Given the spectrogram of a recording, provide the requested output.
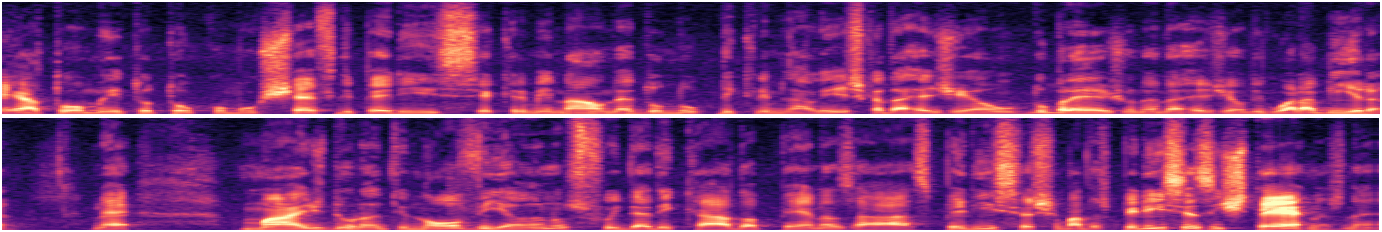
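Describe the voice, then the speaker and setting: Speaking at a moderate pace and medium pitch, a man keeps a monotone, flat intonation. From Paraíba, Brazil (interior). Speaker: criminal forensic expert. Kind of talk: interview.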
